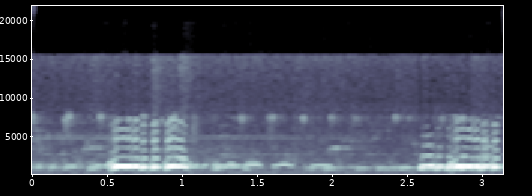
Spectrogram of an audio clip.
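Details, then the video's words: Zebra dove, a local bird with a strong voice, used to stimulate other doves to sing: a loud burst of quick throaty coos, a softer trailing phrase, then another loud burst at the end. "Perkutut Lokal Gacor Suara Besar Pancingan Burung Perkutut Agar Cepat Bunyi"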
